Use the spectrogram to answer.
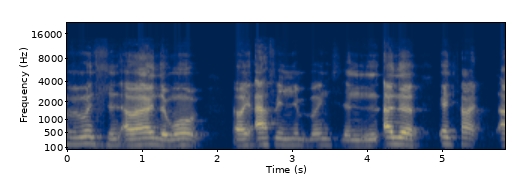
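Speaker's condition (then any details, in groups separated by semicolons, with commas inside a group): Cerebral palsy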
